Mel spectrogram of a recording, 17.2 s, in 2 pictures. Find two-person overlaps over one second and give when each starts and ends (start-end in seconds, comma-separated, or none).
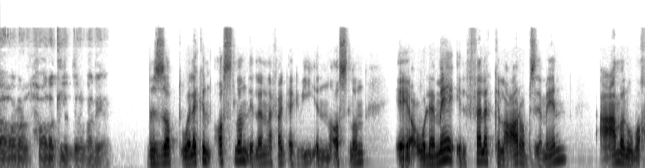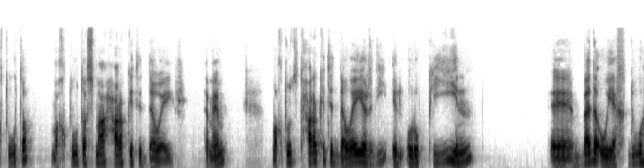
none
